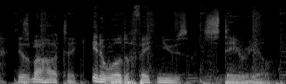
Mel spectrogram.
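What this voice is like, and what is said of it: Smooth radio announcer voice. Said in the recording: “you've got a crazy radio voice”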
